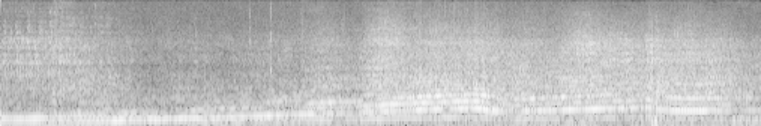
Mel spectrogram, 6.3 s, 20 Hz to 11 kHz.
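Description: Ferrari 458 Italia's 4.5-litre V8, fitted with what the owner takes for a non-stock exhaust, accelerating hard as the car pulls away: the engine note climbs steadily, dips briefly about four seconds in as it shifts up, climbs again, then drops to a steadier note near the end.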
